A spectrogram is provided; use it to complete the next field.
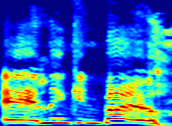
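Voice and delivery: put-on Jamaican accent, high and slow. Retelling a dream about an influencer sleep paralysis demon: put-on Jamaican accent. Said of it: "an influencer with a Jamaican accent that kept saying".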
